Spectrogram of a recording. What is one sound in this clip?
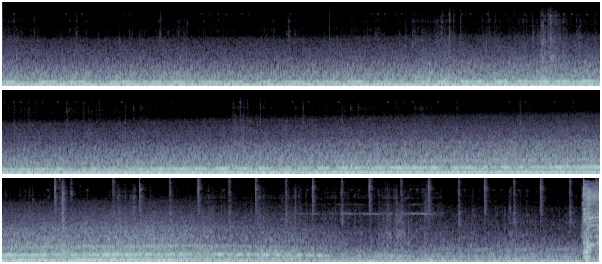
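A diesel coach engine drones, rising in pitch as the coach speeds up and then dropping as it slows.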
